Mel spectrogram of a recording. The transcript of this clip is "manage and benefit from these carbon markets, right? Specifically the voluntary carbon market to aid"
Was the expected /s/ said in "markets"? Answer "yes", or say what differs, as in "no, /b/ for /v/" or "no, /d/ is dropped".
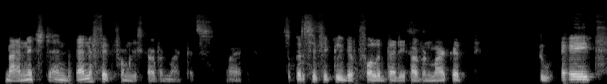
yes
